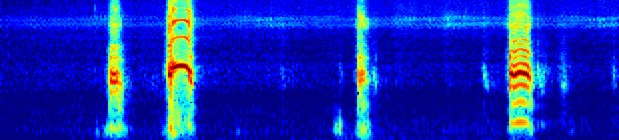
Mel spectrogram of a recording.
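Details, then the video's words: Buff-necked ibis uttering loud, rasping honks: a short note then a longer harsh one, followed by another short note and a final strong honk, in quiet surroundings. "Buff-necked Ibis: Beautiful Footages and Their Unique Calls"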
